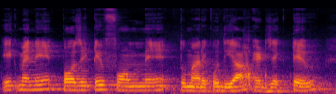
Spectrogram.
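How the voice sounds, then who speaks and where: A man's voice: mid-range voice, level tone, unhurried, a little mellow. A male grammar teacher leading a classroom lesson, repeating key words and firing check questions at his students. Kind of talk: classroom grammar lesson in Hindi mixed with English. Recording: roomy echo with faint noise.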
